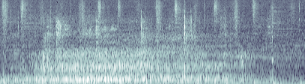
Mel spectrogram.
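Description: Background music with a stepping bass line and light steady ticks, over which the noise of a passing vehicle swells up and fades away within about two and a half seconds.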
